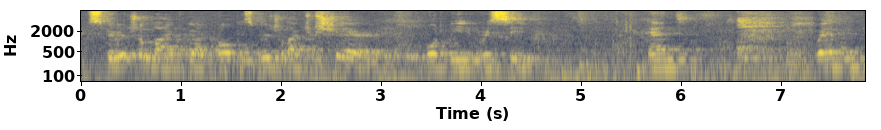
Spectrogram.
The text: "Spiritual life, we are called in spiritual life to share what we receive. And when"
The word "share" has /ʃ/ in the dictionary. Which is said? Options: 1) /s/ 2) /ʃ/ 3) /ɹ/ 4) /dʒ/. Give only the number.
2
